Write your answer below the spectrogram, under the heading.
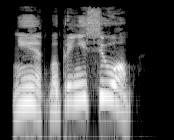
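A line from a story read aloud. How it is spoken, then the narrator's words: Frightened shouting, several voices. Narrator (Russian): закричали Оскар и девочка чуть ли не в страхе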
